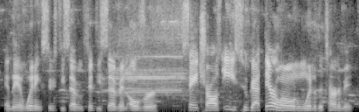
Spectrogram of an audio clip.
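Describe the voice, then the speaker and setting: A man doing live radio play-by-play of a high school basketball game, describing the action in clipped running phrases. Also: quick pace, noisy background. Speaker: play-by-play announcer.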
